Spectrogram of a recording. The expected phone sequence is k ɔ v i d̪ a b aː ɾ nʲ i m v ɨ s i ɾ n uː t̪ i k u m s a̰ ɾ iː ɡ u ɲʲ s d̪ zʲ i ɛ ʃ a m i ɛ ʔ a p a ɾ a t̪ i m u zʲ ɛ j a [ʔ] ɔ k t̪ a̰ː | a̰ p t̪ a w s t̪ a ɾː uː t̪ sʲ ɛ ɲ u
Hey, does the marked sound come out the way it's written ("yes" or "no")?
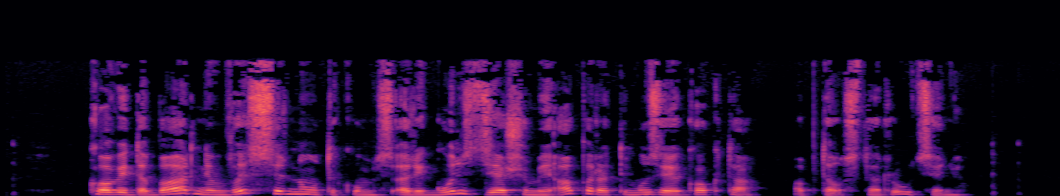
no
